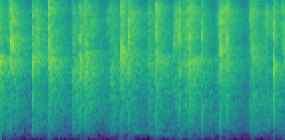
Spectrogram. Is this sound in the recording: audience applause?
yes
